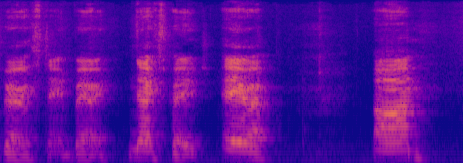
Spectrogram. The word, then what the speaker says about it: Berenstain: you go okay birthday next page anyway it's pronounced Berenstain Berry next page anyway um um Lou Jane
